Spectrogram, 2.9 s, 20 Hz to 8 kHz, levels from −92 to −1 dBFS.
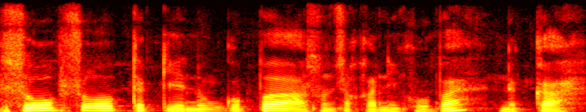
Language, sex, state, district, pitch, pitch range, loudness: Garo, male, Meghalaya, North Garo Hills, 135 Hz, 125-155 Hz, -19 LUFS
